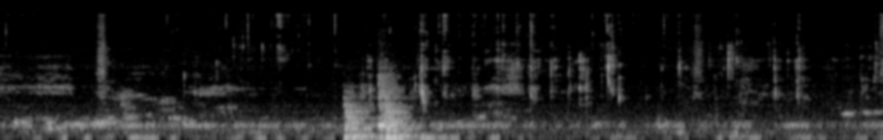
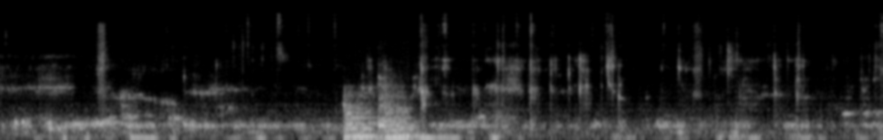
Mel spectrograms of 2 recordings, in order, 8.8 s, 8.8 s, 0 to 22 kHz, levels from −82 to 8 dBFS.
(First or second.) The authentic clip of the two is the first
